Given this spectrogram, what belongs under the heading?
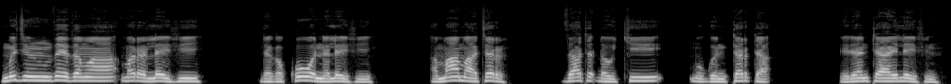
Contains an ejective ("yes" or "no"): no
